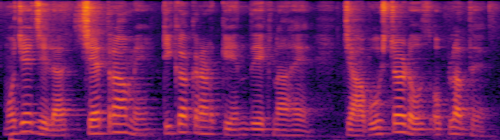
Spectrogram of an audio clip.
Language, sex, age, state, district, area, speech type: Hindi, male, 18-30, Madhya Pradesh, Indore, urban, read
